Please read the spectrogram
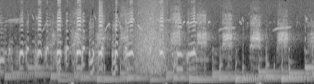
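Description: Cartoon duck quacks, many short calls in quick succession, over an instrumental children's-song intro with held notes. A brief rushing noise comes about halfway through.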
